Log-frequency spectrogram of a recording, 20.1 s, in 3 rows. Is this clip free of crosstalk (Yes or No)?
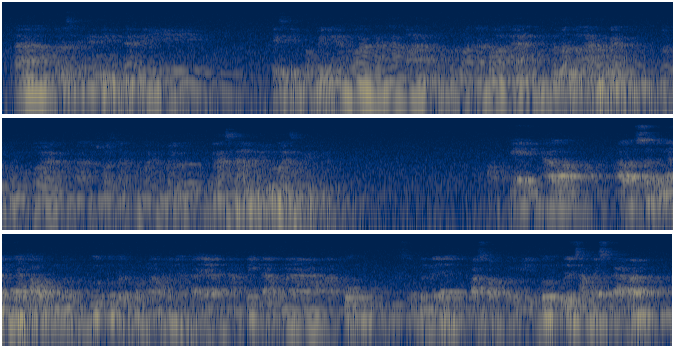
Yes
